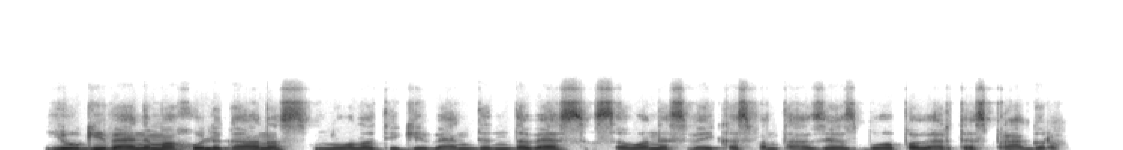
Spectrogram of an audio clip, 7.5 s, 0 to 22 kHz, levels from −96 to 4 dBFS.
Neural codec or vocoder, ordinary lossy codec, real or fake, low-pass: none; Opus, 24 kbps; real; 7.2 kHz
